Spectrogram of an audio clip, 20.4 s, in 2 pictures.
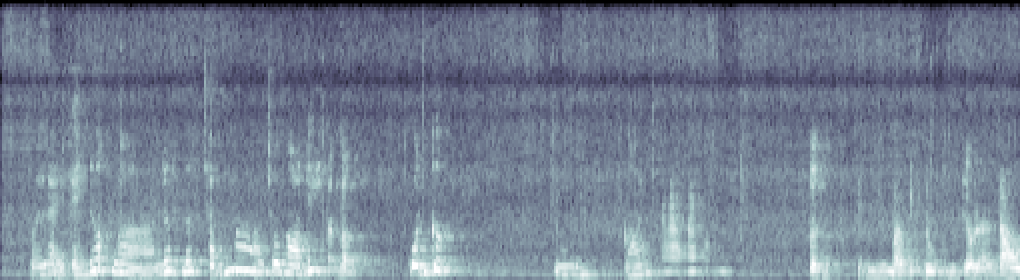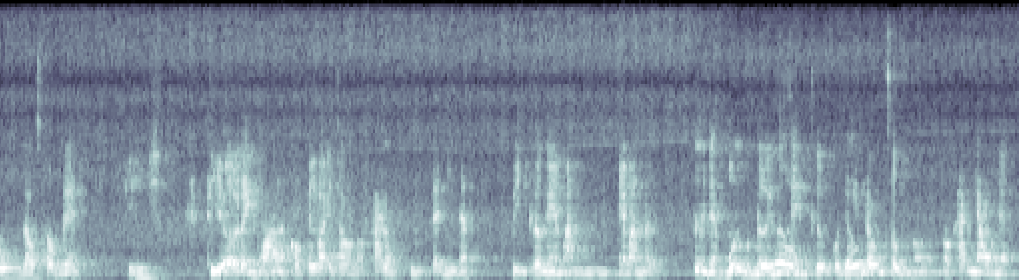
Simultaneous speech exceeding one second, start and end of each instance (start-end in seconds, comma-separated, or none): none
